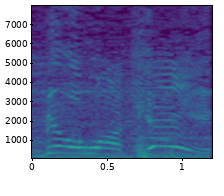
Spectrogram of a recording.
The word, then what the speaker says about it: Milwaukee: Here in Milwaukee, Wisconsin, actually is pronounced Mil-a-wah-kay, which is Algonquin for the good land.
